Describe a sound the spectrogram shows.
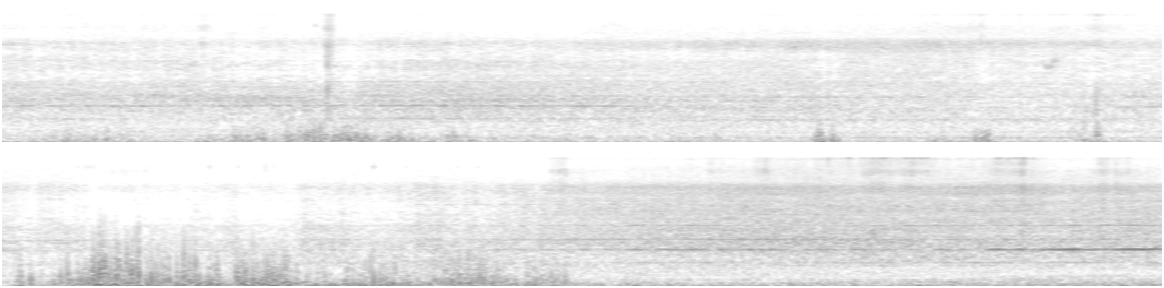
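Wind blows outdoors, rumbling against the microphone.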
